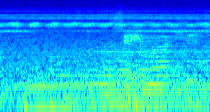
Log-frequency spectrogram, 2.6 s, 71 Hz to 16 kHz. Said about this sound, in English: That chorus has been going for 100,000 years, 200,000 years, the same thing every night. Those cicadas. They'll never stop.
